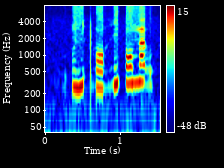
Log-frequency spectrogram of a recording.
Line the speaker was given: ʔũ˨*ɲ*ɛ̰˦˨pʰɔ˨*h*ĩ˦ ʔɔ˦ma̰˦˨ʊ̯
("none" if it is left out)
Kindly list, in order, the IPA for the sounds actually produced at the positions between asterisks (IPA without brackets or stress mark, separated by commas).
ɲ, h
